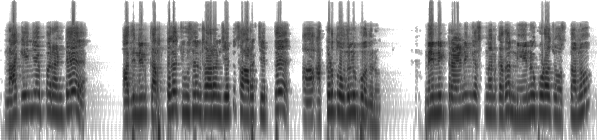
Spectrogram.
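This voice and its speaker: High-voiced man giving an earnest testimony. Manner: earnest storytelling, loud cries of Jesus' name. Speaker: testimony speaker.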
